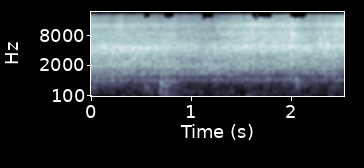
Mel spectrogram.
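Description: Washed raw chicken pieces hit hot masala in a pan for a creamy chicken stew, producing a steady loud sizzle and hiss with faint stirring, no voices.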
